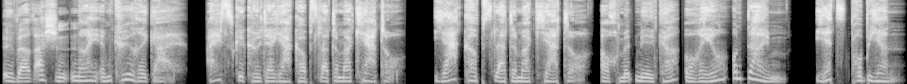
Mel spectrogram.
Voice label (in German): Funkspot; Jacobs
